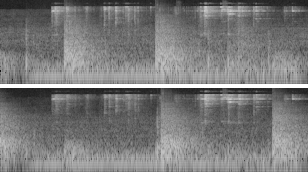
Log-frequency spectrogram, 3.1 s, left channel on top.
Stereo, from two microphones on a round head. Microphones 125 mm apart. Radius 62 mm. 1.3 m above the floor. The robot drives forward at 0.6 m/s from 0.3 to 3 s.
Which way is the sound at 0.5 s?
50° left (ahead or behind).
